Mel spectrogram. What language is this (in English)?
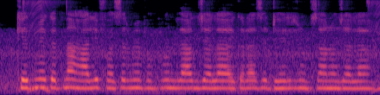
Bhojpuri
